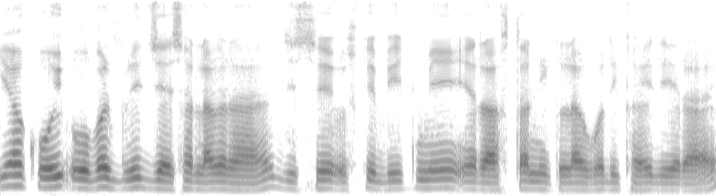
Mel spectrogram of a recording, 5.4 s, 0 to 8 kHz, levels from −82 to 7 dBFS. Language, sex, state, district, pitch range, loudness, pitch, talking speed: Hindi, male, Uttar Pradesh, Hamirpur, 110-135 Hz, -40 LUFS, 120 Hz, 200 wpm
